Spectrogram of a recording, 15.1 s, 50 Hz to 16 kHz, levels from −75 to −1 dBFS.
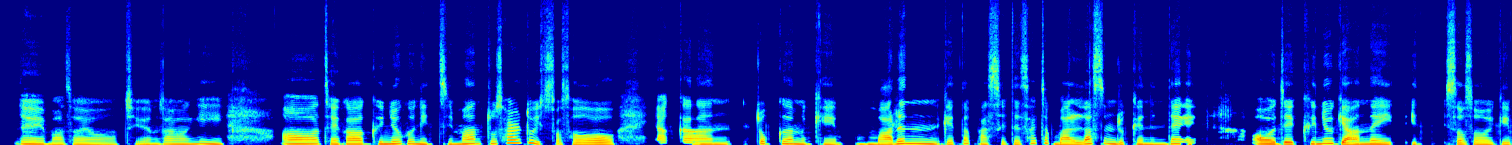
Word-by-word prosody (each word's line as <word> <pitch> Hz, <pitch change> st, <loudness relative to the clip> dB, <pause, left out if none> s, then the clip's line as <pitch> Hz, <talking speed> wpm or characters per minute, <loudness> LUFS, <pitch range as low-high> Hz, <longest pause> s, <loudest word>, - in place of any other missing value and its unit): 네 220 Hz, -4 st, +1 dB
맞아요. 180 Hz, -2 st, -2 dB
지금 185 Hz, -1 st, -4 dB
상황이 200 Hz, +1 st, 0 dB, 0.6 s
아 225 Hz, 0 st, +4 dB
제가 210 Hz, -1 st, +2 dB
근육은 230 Hz, +1 st, +1 dB
있지만 205 Hz, +6 st, 0 dB
또 255 Hz, -, -3 dB
살도 330 Hz, +4 st, +1 dB
있어서 190 Hz, -4 st, +1 dB, 0.4 s
약간 195 Hz, -1 st, 0 dB, 0.2 s
쪼끔 240 Hz, -2 st, 0 dB
이렇게 185 Hz, -1 st, -3 dB, 0.2 s
마른 215 Hz, +6 st, +2 dB
이렇게 200 Hz, -2 st, -2 dB
딱 130 Hz, -7 st, -5 dB
봤을 190 Hz, -1 st, -4 dB
때 195 Hz, 0 st, -4 dB
살짝 285 Hz, +1 st, -5 dB
말랐으면 210 Hz, +7 st, +2 dB
좋겠는데 185 Hz, +2 st, -1 dB, 0.7 s
어 220 Hz, 0 st, +5 dB
이제 205 Hz, 0 st, +4 dB
근육이 240 Hz, 0 st, +1 dB
안에 190 Hz, +1 st, +4 dB, 0.5 s
있어서 185 Hz, -3 st, 0 dB
이게 175 Hz, 0 st, -3 dB
200 Hz, 250 characters per minute, -23 LUFS, 185-225 Hz, 0.7 s, 어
